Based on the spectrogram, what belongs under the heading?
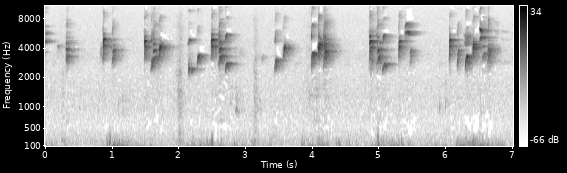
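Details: European goldfinch chicks begging, their calls used to stimulate and excite males; bursts of high, harsh, buzzy chirps in rapid clusters separated by short pauses, with faint low rumble underneath.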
